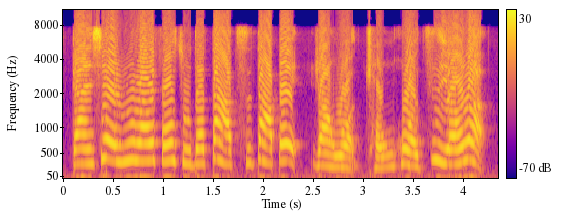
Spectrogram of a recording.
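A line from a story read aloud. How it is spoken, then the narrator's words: Shouting. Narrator (Chinese): 他大喊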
